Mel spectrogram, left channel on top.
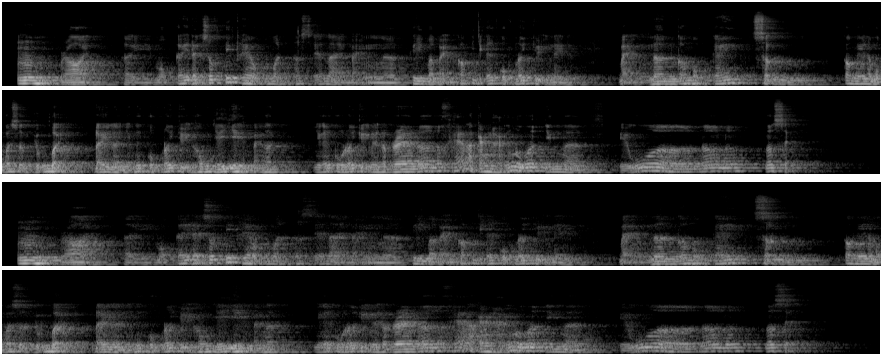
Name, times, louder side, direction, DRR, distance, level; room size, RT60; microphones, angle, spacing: voice 1, 0.2-0.9 1.2-5.7 6.2-8.1 8.4-11.6 11.9-14.6 15.0-16.7, left 2 dB, 50° left, 4 dB, 0.6 m, -30 dB
5.5 x 4.4 x 5.8 m, 1.2 s
head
